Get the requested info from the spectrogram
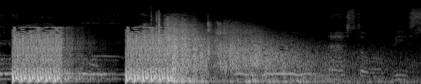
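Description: Machine-gun fire sound effect: two rapid bursts of automatic fire, the second trailing off over about a second.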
